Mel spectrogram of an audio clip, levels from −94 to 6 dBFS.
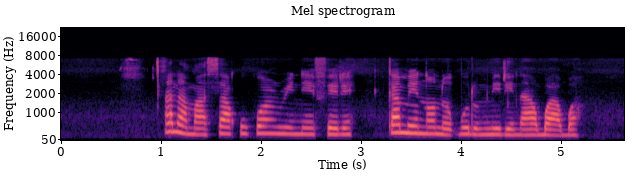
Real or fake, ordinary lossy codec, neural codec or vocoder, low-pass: real; none; none; 7.2 kHz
